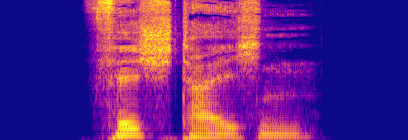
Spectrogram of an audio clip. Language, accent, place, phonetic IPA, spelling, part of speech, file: German, Germany, Berlin, [ˈfɪʃˌtaɪ̯çn̩], Fischteichen, noun, De-Fischteichen.ogg
- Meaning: dative plural of Fischteich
